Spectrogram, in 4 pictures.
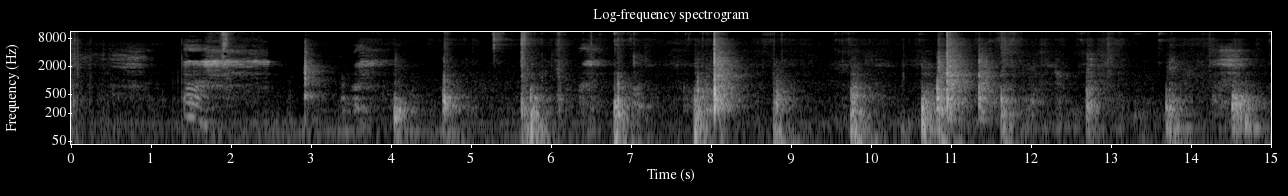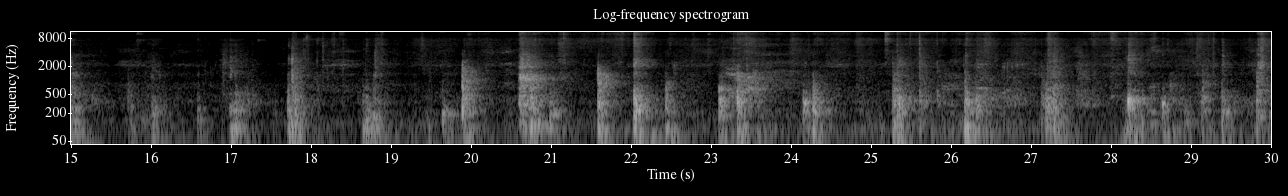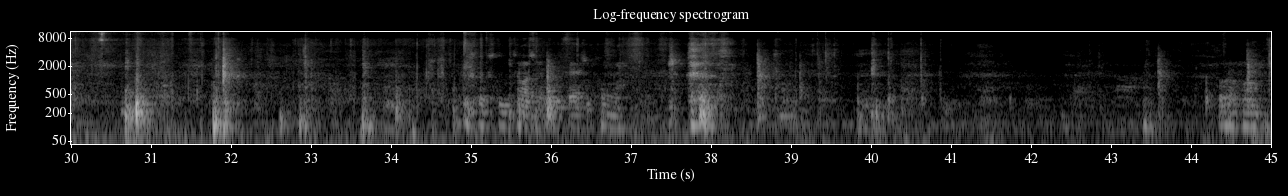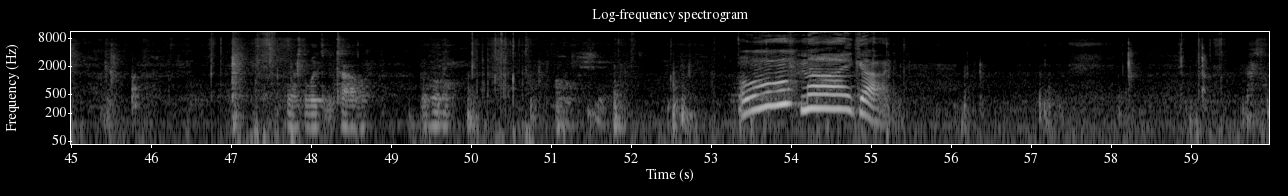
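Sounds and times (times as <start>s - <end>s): footsteps on hard floors and stairs: 2.9s - 40.9s, 48.8s - 57.5s.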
